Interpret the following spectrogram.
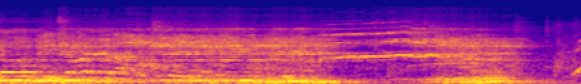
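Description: A live heavy metal band playing loud electric guitars over bass guitar and drums, breaking off near the end.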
